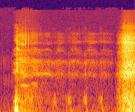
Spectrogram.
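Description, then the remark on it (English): A man's breathy yawn: a sharp, strained intake that stretches out into a drawn, airy tone, a quiet pause with faint clicks, then a loud rushing exhale at the end. “He says through a yawn.”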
